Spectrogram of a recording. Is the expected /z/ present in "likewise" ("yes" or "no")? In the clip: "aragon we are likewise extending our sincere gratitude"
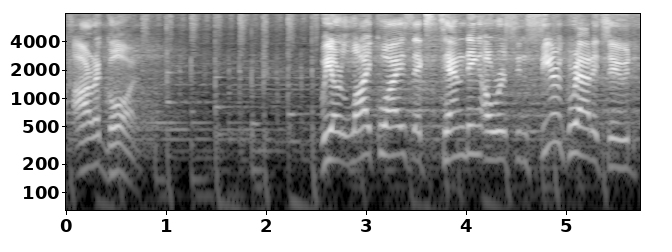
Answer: yes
